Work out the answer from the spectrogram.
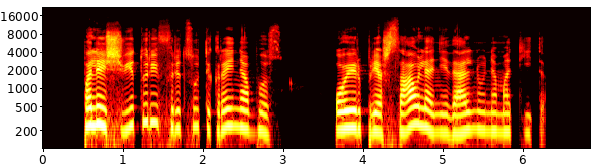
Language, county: Lithuanian, Kaunas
